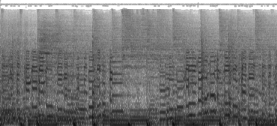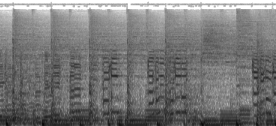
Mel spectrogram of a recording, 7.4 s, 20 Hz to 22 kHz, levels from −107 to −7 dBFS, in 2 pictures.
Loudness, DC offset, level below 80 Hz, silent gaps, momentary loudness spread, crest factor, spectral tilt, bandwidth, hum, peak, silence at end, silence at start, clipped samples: -20 LUFS; under 0.1%; -26 dBFS; none; 3 LU; 14 dB; -5 dB/octave; 19.5 kHz; none; -4 dBFS; 0 s; 0 s; under 0.1%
